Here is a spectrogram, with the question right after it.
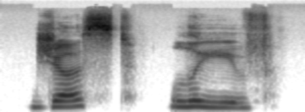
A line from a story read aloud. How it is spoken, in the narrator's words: he rasped out coldly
